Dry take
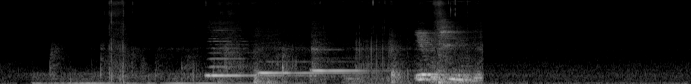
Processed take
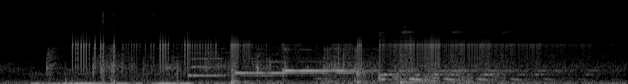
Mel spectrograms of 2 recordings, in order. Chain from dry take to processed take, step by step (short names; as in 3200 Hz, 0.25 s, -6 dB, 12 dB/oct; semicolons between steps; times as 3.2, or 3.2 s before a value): rattling part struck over -35 dBFS, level -18 dBFS; in parallel at -11 dB: crossover distortion -34.5 dBFS; on the sum: notch 2700 Hz, Q 9.6; tempo 1.1×; three-band isolator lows -13 dB, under 350 Hz, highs -14 dB, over 2400 Hz; on a send: split-band echo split 480 Hz, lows 0.333 s, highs 0.504 s, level -13 dB; on the sum: compressor 12:1, threshold -33 dBFS, peak gain reduction 18 dB; hum 50 Hz, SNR 26 dB; EQ curve 140 Hz 0 dB, 410 Hz -20 dB, 710 Hz -7 dB, 3200 Hz -14 dB, 12000 Hz +2 dB; treble ducked by the level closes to 2200 Hz, closed at -33.5 dBFS; gain +11.5 dB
